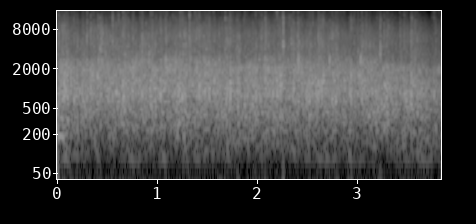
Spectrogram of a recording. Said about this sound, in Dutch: dus ja, dames en heren, even een applaus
